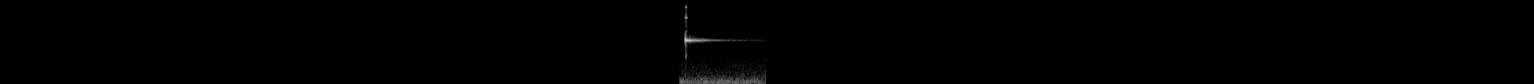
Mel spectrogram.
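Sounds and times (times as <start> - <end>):
low battery chirp: 6.8 - 7.7.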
